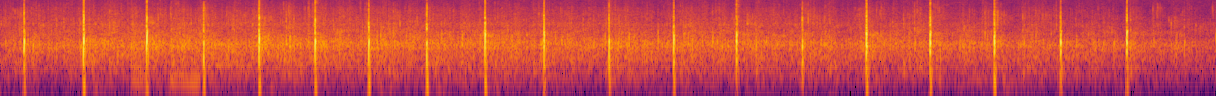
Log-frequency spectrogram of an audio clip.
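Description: Audience clapping in appreciation of a team member comes as quiet, evenly spaced single claps, many sharp hits in a steady, unhurried rhythm from start to finish.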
